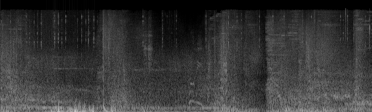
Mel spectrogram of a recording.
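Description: Video game spells whoosh and crackle during a fight.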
